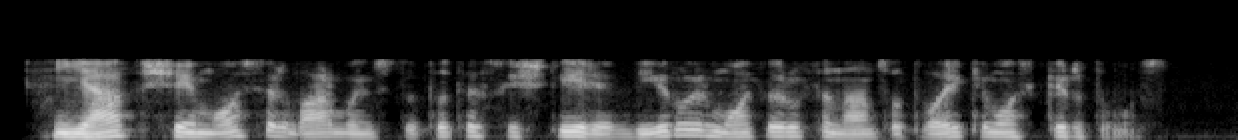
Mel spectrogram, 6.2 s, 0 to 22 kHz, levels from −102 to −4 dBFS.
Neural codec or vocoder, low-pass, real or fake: codec, 16 kHz, 8 kbps, FreqCodec, smaller model; 3.6 kHz; fake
